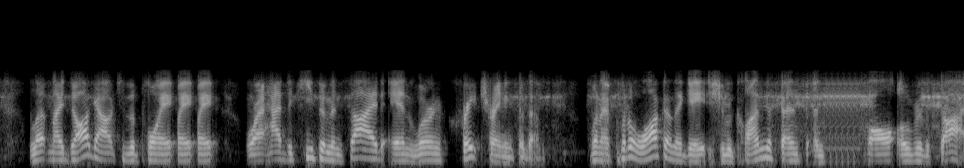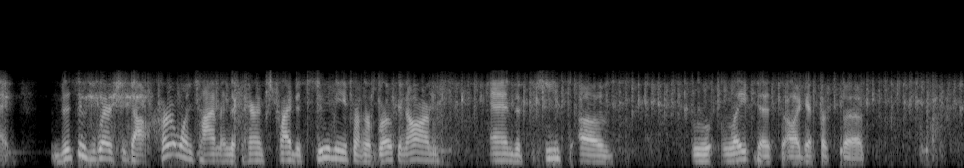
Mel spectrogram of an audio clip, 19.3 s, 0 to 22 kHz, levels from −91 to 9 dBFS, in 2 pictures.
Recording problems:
phone-call audio; poor line
traffic noise; noticeable; throughout; 10 dB below the speech
audio stuttering; at 1.5 s and at 8 s

